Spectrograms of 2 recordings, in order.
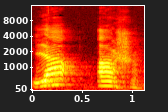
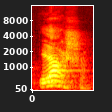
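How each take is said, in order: First: The vowel of la is kept before hache. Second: The vowel of la is dropped and linked. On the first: The speaker calls it right. "le H de H est aspiré. On dit la H" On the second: The speaker calls it wrong. "on dit pas lâche"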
